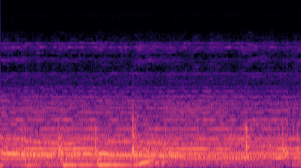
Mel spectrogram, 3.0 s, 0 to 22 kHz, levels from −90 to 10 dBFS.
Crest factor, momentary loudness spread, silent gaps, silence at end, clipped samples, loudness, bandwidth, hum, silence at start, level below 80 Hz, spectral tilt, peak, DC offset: 14 dB; 5 LU; none; 0 s; under 0.1%; -19 LUFS; 8.2 kHz; none; 0 s; -38 dBFS; -9 dB/octave; -4 dBFS; under 0.1%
